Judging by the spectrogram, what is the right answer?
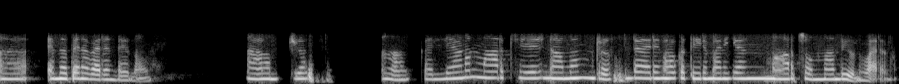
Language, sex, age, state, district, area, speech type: Malayalam, female, 18-30, Kerala, Idukki, rural, conversation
